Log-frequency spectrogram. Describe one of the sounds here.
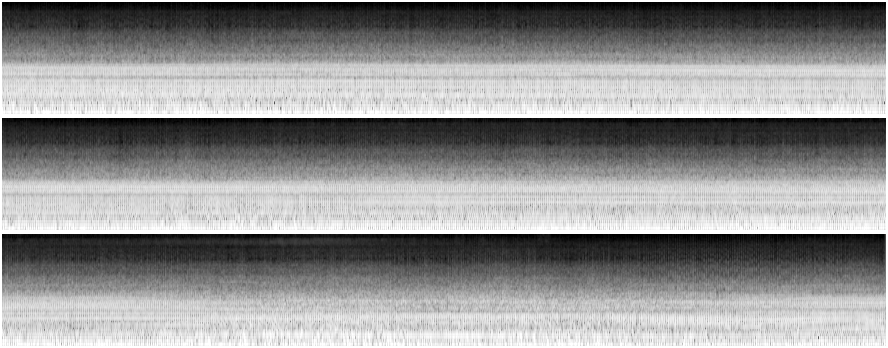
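A scooter engine hums steadily close by, then its pitch dips and rises again near the end.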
